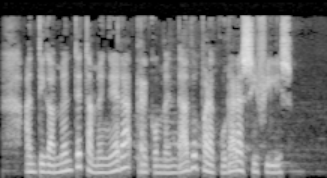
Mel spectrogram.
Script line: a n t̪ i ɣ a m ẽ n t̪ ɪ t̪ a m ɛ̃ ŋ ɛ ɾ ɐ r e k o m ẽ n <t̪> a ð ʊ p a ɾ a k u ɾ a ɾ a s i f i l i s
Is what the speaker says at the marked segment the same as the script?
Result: no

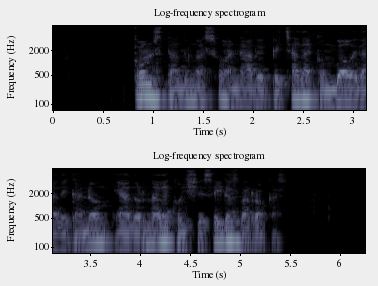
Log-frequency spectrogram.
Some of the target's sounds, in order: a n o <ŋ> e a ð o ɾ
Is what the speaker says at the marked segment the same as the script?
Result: yes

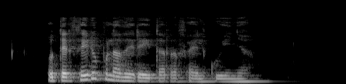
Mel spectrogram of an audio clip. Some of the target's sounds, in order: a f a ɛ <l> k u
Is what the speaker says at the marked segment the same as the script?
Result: yes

